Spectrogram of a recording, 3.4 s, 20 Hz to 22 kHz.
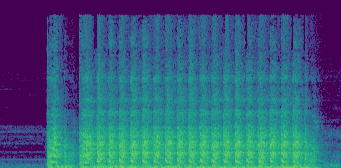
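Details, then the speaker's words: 2011 Kawasaki Ninja ZX14: about three seconds of quick starter cranking with a constant loud fuel-pump hum underneath, never catches; crank-no-start, and the owner suspects the fuel pump is leaking internally. "it won't do anything. So, my guess is that fuel pump's humming really bad. So, I think maybe the the fuel pump is uh bleeding internally."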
